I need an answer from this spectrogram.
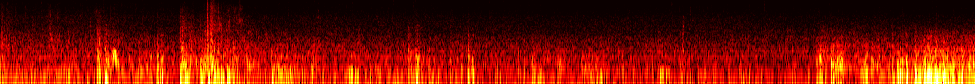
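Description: Steady heavy rain with rolling thunder, a louder rumble of thunder building near the end.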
